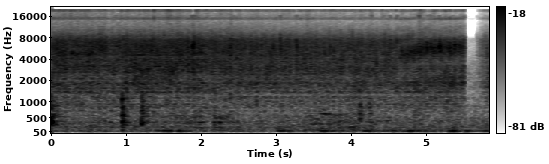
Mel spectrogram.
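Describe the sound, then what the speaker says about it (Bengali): Tomatoes and onions fry in a pan with salt under a steady, bright sizzle, with occasional stirring scrapes near the start, until the sound cuts off abruptly near the end. "দিয়ে আবারও খুব নেড়ে চেড়ে ভালো করে ভেজে নেব।"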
